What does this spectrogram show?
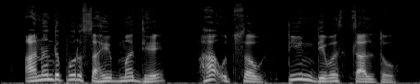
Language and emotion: Marathi, neutral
